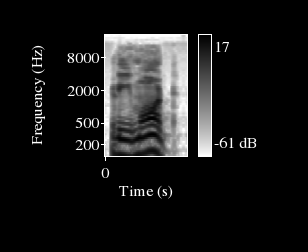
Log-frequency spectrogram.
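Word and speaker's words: remote: ভট একই এরকম ভাবে আর ই রি এম ও টি ই মট রিমট পি আর ও প্রো এম ও টি ই মট প্রমোট ও টি ই পেলেই ওট এবার দেখে নেব শব্দের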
